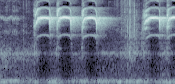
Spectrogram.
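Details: Young bar-winged prinia learning its song delivers rapid, evenly spaced high arched notes in two runs with a brief gap, bright and ringing above a faint low hum.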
